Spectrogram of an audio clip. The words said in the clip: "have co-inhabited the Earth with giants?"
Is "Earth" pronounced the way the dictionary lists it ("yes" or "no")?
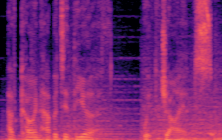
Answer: yes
